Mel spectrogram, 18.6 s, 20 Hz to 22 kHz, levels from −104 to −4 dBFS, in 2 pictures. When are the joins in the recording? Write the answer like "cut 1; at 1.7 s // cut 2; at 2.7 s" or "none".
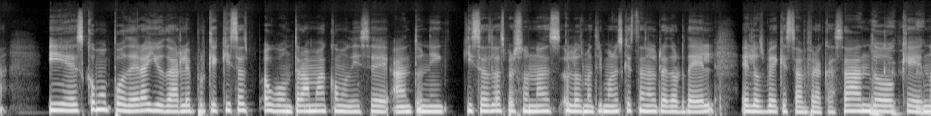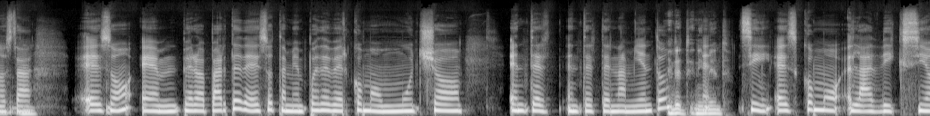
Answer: none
